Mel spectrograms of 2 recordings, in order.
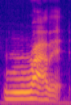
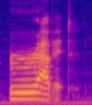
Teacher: if you just get the backing of the tongue and you don't get the lips involved sometimes you get a little like RW hybrid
